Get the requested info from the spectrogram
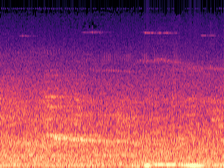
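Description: Town street traffic, a steady hum of vehicles, with a faint slightly falling tone in the middle and a low rumble swelling near the end.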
